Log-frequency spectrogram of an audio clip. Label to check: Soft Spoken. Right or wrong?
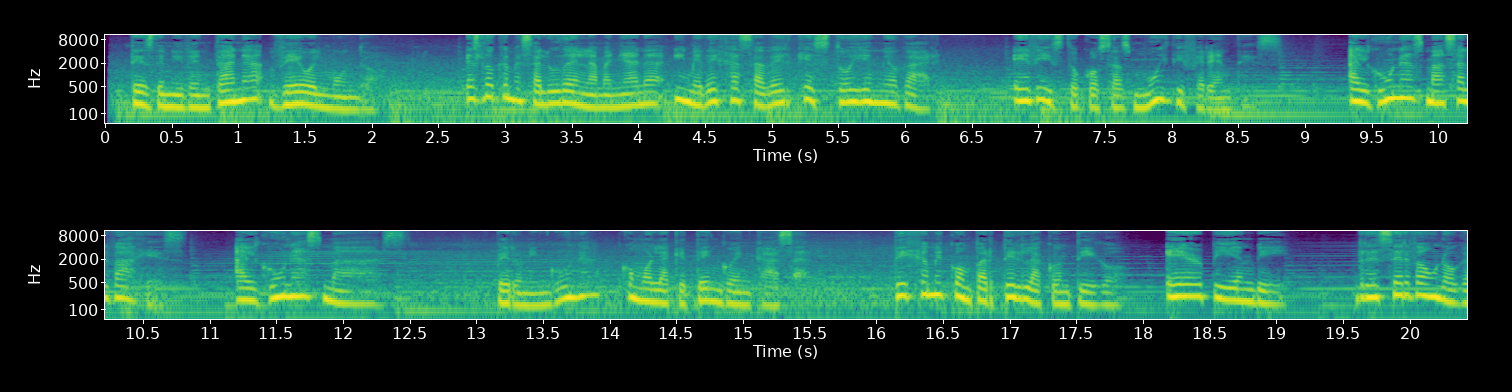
Right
